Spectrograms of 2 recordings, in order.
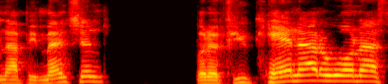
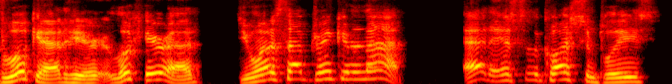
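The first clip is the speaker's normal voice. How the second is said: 1930s movie guy voice; 6 semitones higher than usual. Retold or imitated. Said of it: "go into nineteen thirties movie guy voice".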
